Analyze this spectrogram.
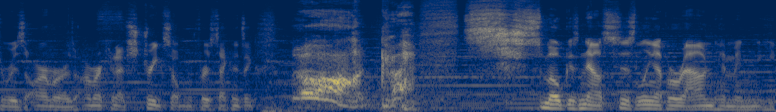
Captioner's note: pained grunt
